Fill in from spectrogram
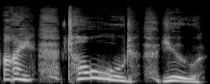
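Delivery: high, very slow, a breath between words; winded, drawn-out reproach; gasping. Acted. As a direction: gasp each word out past a stitch. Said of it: "Hermione gasped, clutching at the stitch".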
